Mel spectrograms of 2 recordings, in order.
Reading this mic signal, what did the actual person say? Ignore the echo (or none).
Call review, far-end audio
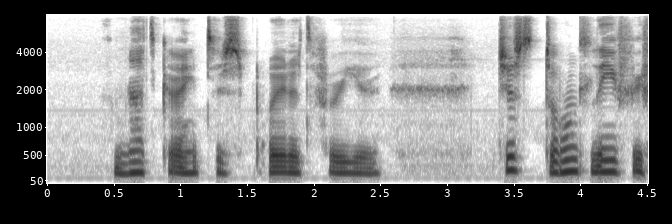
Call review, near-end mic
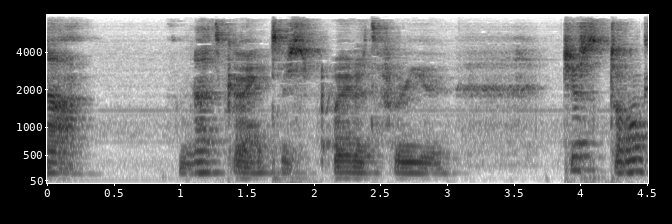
none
